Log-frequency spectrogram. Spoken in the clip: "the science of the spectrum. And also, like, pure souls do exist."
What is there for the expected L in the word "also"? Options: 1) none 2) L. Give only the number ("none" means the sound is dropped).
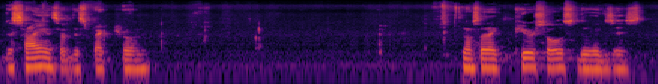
1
